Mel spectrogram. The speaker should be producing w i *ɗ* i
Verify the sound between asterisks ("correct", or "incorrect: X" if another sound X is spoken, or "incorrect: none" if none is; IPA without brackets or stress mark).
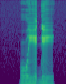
correct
